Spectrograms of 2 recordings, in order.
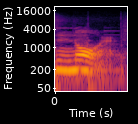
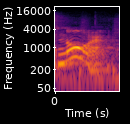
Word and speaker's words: Knorr: people around me, that the pronunciation of Knorr is Knorr. It's Knorr.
